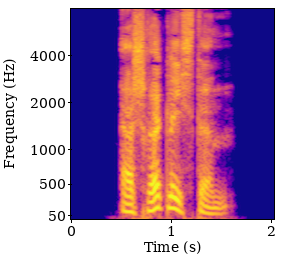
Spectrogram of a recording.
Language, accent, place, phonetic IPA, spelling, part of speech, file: German, Germany, Berlin, [ɛɐ̯ˈʃʁœklɪçstəm], erschröcklichstem, adjective, De-erschröcklichstem.ogg
- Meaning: strong dative masculine/neuter singular superlative degree of erschröcklich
